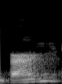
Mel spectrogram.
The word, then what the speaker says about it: Byrne: And so it's Jason Byrne, and the last name is spelled B-Y-R-N-E.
